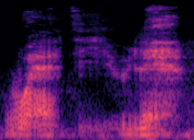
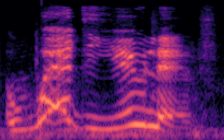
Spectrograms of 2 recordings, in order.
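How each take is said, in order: First: Low, softer, threatening "Where do you live?"; menacing question. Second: Higher, slow breezy "Where do you live?"; cheery echo. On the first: Irate sales guy menacing the caller, low and quiet. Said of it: "he starts getting irate". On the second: Throwing the caller's question back, higher and breezy. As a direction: toss it back sweetly and slowly. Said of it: "And I go". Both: Retold or imitated.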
